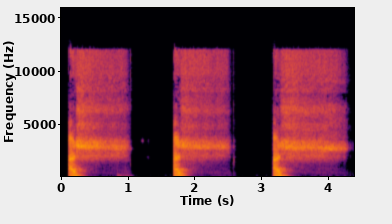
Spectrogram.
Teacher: Penyebaran udara atau angin dari dalam rongga mulut ketika mengucapkan huruf shin. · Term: tafasyi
